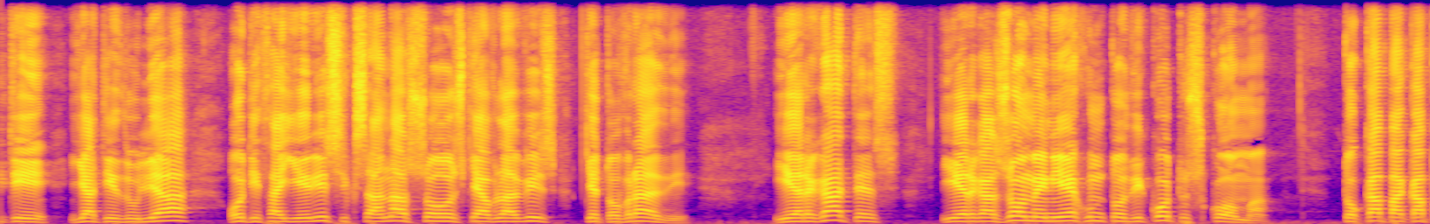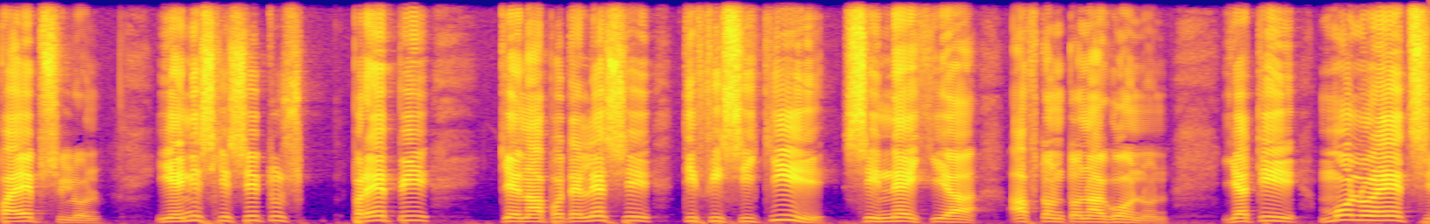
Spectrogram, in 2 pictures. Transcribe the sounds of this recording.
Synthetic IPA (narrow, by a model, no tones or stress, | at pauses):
t̪iʝɐt̪iðuʎɐ | o̞t̪iθɐʝiɾisiksɐnɐso̞osceɐvlɐvis | ce̞t̪o̞vɾɐðḭ | ie̞ɾɣɐt̪e̞s | ie̞ɾɣɐzo̞me̞nie̞xunt̪o̞ðiko̞t̪usko̞mɐ̰ | t̪o̞kɐpɐkɐpɐe̞psilo̞̰n | ie̞nisçisit̪us | pɾe̞pi | ce̞nɐːpo̞t̪e̞le̞si | t̪ifisicisine̞çiɐ | ɐft̪o̞nt̪o̞nɐɣo̞no̞̰n | ʝɐt̪imo̞no̞e̞t͡si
